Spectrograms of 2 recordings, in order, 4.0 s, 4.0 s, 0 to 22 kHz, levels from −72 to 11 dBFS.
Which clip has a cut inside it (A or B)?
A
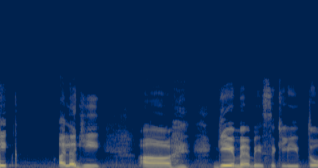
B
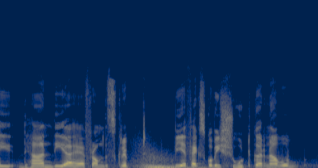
B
